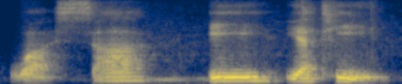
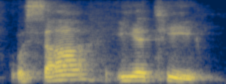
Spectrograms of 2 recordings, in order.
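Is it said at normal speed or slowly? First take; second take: slowly; normal speed. First: It is said very slowly. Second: It is said at normal speed.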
